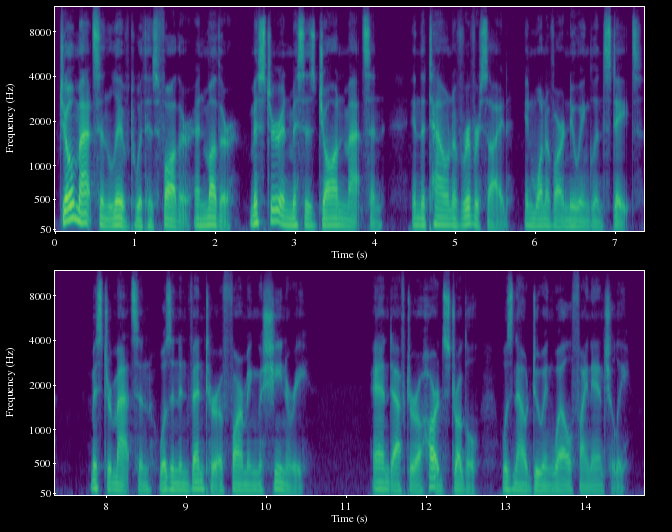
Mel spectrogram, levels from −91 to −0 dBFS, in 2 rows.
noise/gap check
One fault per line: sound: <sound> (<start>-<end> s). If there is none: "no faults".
no faults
